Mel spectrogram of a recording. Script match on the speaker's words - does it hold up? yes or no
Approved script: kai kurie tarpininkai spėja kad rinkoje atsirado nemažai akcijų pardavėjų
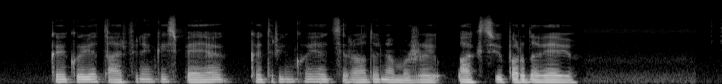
yes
